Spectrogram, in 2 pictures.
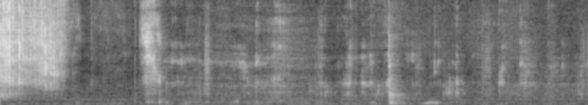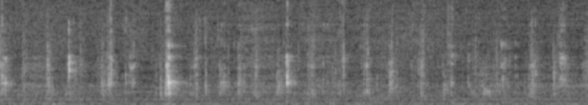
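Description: Quiet chewing and mouth sounds of a person eating, with a short noisy burst at the start and a few scattered small clicks.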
